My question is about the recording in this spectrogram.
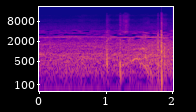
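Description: Steady stadium crowd noise, with one sharp crack near the end: a cricket bat striking the ball for a boundary shot.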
